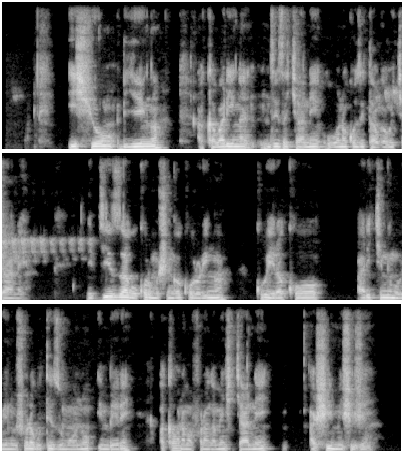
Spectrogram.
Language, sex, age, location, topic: Kinyarwanda, female, 25-35, Kigali, agriculture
